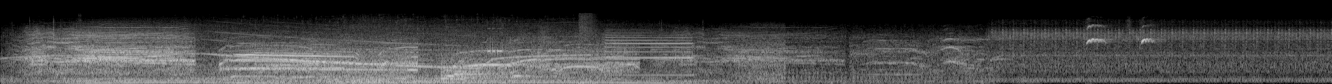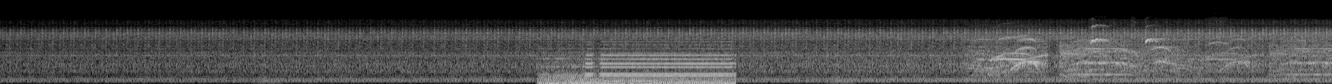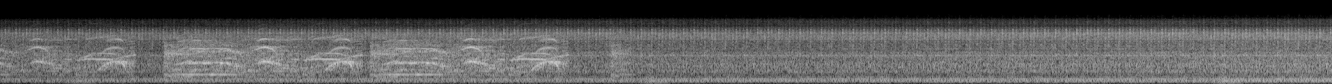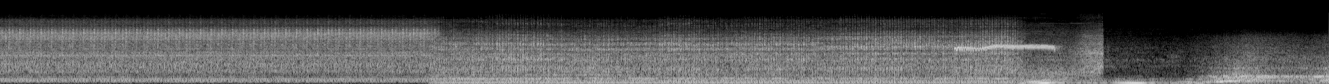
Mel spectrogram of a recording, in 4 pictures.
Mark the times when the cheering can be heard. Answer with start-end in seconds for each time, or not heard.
0.1-10.2, 22.9-33.0.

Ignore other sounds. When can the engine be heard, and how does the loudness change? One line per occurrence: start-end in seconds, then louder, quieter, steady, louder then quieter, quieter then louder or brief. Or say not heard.
0.0-53.2 louder.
